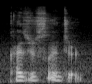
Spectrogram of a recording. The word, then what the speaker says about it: Kaiserslautern: Kaiserslautern.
